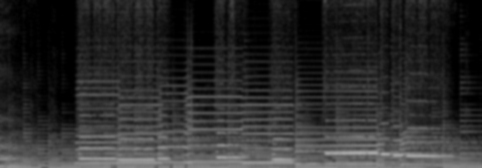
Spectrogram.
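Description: Instrumental passage of a chamarrita: a piano accordion holds sustained melody notes over acoustic guitar accompaniment and a steady bass line.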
